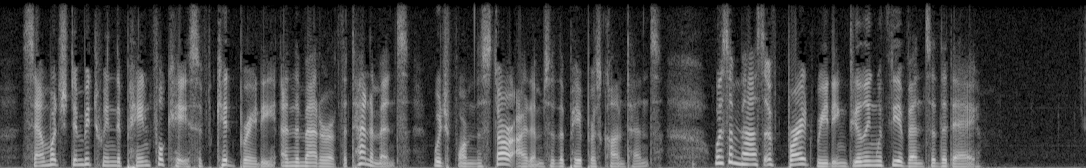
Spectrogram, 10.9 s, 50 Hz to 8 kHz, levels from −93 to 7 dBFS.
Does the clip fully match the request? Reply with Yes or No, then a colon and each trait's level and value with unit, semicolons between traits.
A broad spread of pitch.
Yes: wide, 7.6 semitones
